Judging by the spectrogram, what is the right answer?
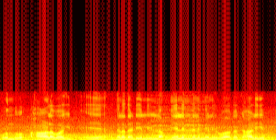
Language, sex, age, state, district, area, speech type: Kannada, male, 60+, Karnataka, Dakshina Kannada, rural, spontaneous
